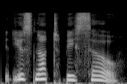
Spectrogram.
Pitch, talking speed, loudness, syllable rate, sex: 210 Hz, 280 wpm, -18 LUFS, 5.3 syllables/s, female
